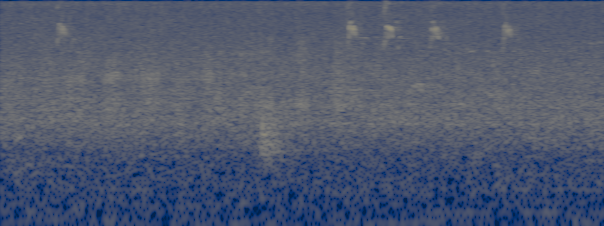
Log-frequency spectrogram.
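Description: Steady outdoor background noise with a handful of short, high bird chirps scattered through it, and one brief muffled sound a little before halfway.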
